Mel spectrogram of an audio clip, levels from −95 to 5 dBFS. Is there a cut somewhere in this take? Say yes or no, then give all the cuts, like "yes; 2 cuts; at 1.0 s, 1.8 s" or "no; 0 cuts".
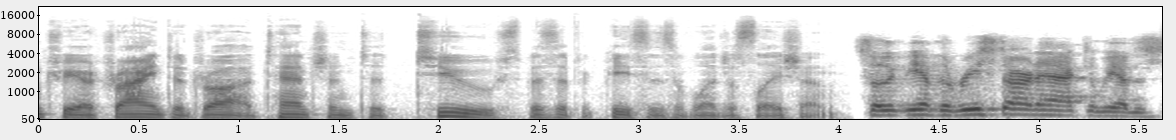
yes; 1 cut; at 4.0 s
